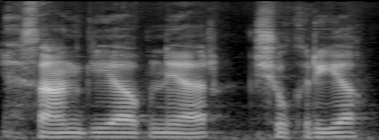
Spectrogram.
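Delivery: low, subdued sarcastic thanks. Acted. Boyfriend thanks busy girlfriend for calling, sarcastic. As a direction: thank her grudgingly, low and soft. Bitter thanks after her excuse.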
